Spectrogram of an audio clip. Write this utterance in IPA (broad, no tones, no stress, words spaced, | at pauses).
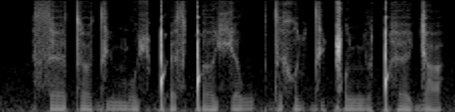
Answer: sɛ tœdi moç ǃʼɛsǃɜçɛw | dɛxɔʎdiǁɔ ɲə˞ǃʰɛɟa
